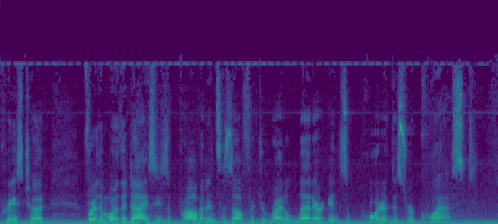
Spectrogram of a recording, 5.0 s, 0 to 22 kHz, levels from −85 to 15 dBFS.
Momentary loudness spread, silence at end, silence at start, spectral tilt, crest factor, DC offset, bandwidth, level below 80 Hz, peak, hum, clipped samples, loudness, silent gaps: 9 LU; 0 s; 0 s; -5 dB/octave; 18 dB; under 0.1%; 16.5 kHz; -54 dBFS; -12 dBFS; 60 Hz at -40 dBFS; under 0.1%; -30 LUFS; none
